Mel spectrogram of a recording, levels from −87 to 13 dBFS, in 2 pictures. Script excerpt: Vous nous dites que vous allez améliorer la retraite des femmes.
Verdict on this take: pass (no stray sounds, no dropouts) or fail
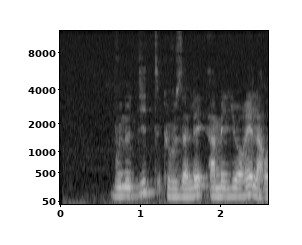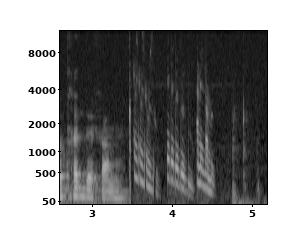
fail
